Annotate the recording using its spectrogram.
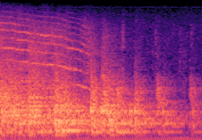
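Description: A loud, animal-like shrieking wail, several pitches sliding slowly downward together and fading out near the end, typical of a movie monster's screech, with film score music under it.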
